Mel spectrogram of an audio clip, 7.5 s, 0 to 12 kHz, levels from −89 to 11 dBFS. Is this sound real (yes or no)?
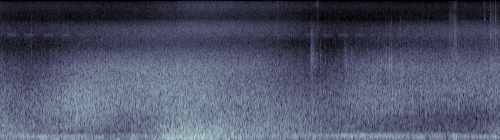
yes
